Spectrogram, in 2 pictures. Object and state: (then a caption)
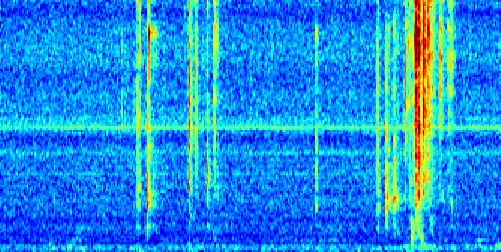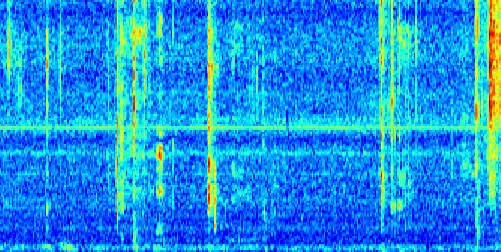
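Bar of soft soap being sliced. A steel utility-knife blade cuts and scrapes thin slices off the end of a pink and white solid bar of soft soap held in one hand, the shavings piling up on a foil sheet. Quiet, dry crisp clicks and scratchy scrapes come in scattered bursts over a low steady background hum, with a louder cluster of crunchy cuts near the middle and another at the end.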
